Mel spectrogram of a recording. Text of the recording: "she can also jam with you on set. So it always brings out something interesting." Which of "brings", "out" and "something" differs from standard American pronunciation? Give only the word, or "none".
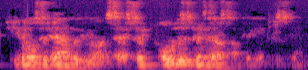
none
